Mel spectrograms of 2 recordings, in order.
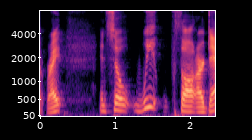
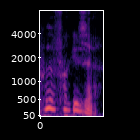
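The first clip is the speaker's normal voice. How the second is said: hushed aside; 6 semitones higher, 16 dB quieter than usual. Retold or imitated. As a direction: murmur it half to yourself while staring. Staring at a stranger in store.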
